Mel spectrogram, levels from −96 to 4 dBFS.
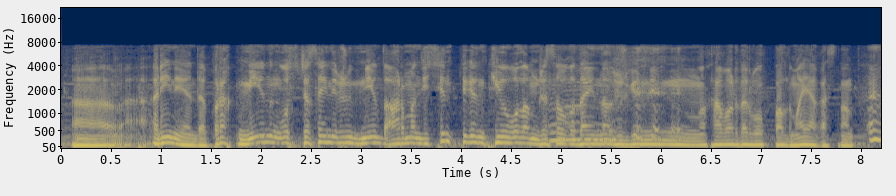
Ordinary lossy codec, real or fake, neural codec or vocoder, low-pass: none; real; none; 7.2 kHz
